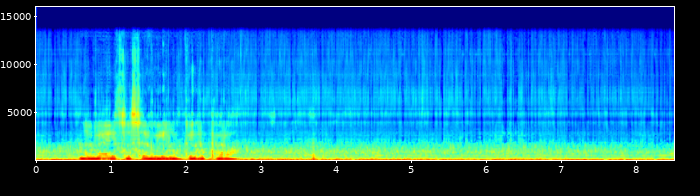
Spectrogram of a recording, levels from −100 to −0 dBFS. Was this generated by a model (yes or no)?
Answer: yes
